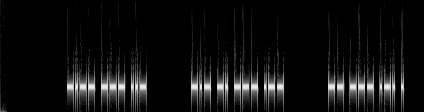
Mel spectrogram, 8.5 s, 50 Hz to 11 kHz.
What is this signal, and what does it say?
Morse code, heard as a keyed tone, about 28 wpm, 700 Hz. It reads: YOU KNOW MORE
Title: 3x Word-Spacing - Sentences from Top 100 Words - 28wpm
